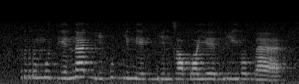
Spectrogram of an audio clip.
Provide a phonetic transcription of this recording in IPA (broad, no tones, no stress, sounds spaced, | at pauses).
r u m u bʲ e n æ ɡ͡b i ɓ u ɡ͡b i mʲ e ɡ͡b i n z ɒ b ɒ j e b i j o b æ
